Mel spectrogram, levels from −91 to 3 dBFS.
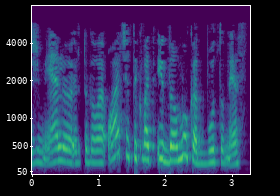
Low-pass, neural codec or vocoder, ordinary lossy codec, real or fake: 7.2 kHz; none; MP3, 24 kbps; real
